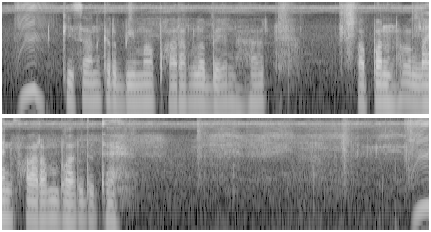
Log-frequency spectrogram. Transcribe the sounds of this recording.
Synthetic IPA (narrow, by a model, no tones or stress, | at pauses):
kisankəɾbimapʰaɾəmləbenɦəɾ | əpənɔnlaɪnpʰaɾəmbʱəɾd̪ɛt̪ʰɛ̃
